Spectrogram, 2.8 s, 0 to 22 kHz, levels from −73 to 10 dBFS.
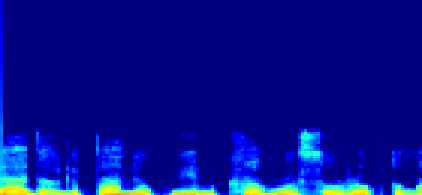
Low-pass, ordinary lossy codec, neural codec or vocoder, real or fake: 7.2 kHz; none; codec, 44.1 kHz, 2.6 kbps, DAC; fake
